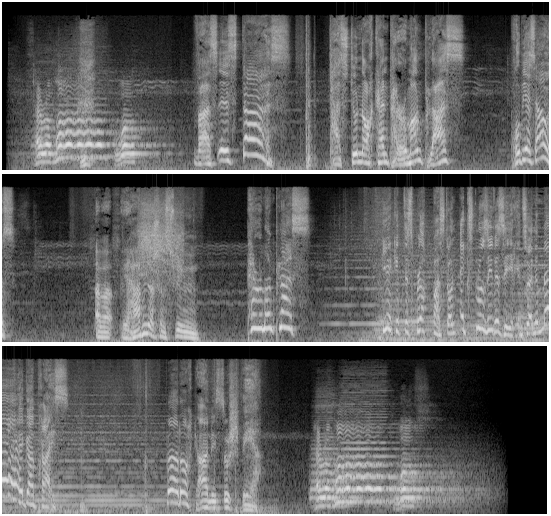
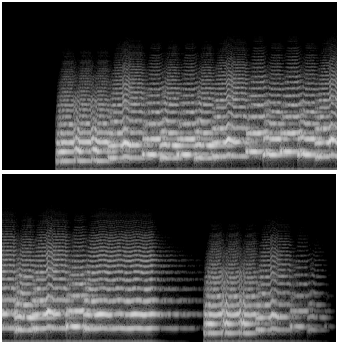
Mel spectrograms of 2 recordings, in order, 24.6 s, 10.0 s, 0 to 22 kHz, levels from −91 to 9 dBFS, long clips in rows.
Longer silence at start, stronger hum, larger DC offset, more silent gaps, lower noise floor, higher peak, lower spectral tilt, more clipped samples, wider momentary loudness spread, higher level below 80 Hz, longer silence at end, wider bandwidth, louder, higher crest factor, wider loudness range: second, 0.45 s vs 0.8 s; neither; second, under 0.1% vs 0.3%; neither; about the same, -39 dBFS vs -41 dBFS; about the same, 0 dBFS vs -2 dBFS; second, -3.5 dB/octave vs -7 dB/octave; neither; first, 14 LU vs 9 LU; first, -32 dBFS vs -68 dBFS; first, 1.2 s vs 0.35 s; first, 16.5 kHz vs 5.8 kHz; first, -10 LUFS vs -14 LUFS; about the same, 12 dB vs 12 dB; about the same, 4 LU vs 4 LU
